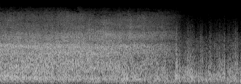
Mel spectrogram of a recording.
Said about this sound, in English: Holy shit. This is really fucking windy and rainy.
